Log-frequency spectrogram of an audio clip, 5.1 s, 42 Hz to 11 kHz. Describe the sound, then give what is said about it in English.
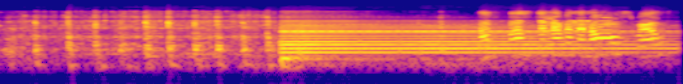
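A mechanical clock, made in London in 1752, clicks rapidly and evenly for about two seconds, distinct, as its glass face is opened and its hand pushed forward, then a sustained ringing tone takes over and wavers toward the end. “But look at the clock. I open the glass face like this. I push the hand forward like this”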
